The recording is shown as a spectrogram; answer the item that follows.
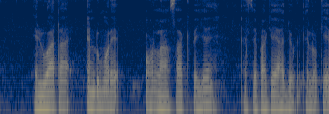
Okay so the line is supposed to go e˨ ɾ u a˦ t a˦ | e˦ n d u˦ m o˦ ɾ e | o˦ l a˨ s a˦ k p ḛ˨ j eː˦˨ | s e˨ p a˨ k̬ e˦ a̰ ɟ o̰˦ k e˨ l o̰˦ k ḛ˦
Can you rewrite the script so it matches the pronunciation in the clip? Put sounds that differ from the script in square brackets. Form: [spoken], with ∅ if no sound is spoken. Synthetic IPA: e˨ [l] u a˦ t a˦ | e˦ n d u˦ [ŋ] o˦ ɾ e | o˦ l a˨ s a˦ k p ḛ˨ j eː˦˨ | s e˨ p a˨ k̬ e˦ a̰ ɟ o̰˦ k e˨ l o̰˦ k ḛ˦

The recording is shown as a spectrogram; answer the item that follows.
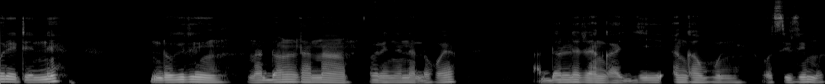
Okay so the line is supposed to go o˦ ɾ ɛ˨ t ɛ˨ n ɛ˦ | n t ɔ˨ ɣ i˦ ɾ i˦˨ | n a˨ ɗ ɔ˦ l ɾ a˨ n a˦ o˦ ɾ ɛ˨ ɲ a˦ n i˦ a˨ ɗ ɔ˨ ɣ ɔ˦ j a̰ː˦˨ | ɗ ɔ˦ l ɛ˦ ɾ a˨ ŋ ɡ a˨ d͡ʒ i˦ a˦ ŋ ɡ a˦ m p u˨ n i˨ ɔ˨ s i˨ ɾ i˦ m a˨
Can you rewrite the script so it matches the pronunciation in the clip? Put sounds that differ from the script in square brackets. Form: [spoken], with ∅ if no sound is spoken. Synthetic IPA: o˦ ɾ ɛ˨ t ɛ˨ n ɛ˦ | n [d] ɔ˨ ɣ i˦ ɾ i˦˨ | n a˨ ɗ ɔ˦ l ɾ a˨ n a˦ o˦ ɾ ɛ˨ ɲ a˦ n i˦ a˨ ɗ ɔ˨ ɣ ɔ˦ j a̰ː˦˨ | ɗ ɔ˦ l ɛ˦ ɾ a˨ ŋ ɡ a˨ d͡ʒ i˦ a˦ ŋ ɡ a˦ m [b] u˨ n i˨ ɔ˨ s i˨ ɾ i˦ m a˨

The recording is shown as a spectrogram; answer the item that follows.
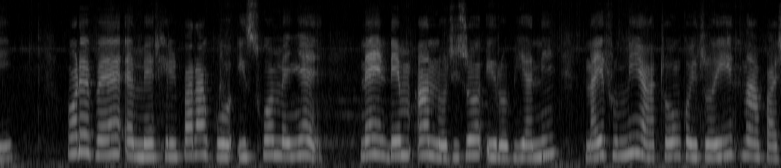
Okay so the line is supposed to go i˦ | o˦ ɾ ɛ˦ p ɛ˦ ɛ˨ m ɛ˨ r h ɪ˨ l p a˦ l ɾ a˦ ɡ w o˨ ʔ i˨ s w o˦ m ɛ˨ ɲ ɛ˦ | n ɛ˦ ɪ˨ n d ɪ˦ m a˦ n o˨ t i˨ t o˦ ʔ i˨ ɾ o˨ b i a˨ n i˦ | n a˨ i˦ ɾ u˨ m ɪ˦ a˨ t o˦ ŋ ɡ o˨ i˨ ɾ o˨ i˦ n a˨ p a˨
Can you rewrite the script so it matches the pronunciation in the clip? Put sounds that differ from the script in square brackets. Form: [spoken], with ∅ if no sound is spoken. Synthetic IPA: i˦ | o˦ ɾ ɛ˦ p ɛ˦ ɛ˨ m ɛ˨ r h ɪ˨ l p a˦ [∅] ɾ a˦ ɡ w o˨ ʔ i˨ s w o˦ m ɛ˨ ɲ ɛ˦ | n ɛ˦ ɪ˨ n d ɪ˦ m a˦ n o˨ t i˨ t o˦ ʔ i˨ ɾ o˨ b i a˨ n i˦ | n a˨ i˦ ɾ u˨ m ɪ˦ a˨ t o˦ ŋ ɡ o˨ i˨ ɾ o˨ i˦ n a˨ p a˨

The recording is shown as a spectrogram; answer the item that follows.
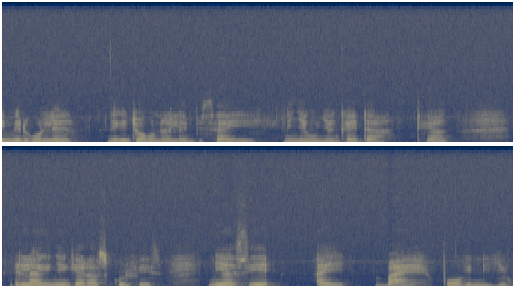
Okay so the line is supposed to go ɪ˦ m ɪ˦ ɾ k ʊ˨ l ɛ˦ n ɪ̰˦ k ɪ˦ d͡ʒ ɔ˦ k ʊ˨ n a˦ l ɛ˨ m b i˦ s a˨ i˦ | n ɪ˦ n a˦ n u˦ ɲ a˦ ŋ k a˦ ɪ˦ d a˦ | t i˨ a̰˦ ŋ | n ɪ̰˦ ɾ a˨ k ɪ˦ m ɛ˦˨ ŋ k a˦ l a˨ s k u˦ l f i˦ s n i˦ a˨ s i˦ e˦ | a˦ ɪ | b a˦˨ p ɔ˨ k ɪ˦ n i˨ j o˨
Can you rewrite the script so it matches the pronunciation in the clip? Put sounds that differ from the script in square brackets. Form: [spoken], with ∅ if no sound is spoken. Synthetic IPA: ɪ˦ m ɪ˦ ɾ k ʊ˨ l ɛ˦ n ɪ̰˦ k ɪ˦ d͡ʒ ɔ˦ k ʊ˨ n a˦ l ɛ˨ m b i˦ s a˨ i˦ | n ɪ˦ [ɲ] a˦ [ŋ] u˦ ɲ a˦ ŋ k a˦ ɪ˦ d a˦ | t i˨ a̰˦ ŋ | n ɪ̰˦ [l] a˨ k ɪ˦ [ɲ] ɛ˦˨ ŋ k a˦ [ɾ] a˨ s k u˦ l f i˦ s n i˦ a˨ s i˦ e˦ | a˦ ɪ | b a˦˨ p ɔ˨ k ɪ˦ n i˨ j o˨

